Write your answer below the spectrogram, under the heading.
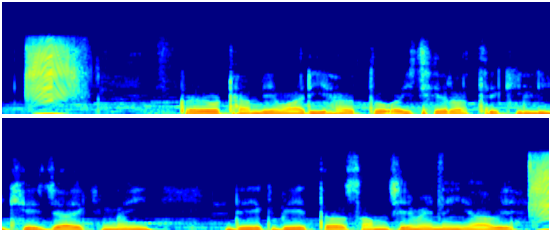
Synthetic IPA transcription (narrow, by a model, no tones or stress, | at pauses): kəjoʈʰambemaɾiɦəɾt̪oʔəɪseɾəɦt̪ʰekiliɡʰʱed͡ʒaeknəĩ | d̪ekʰbet̪ɔsəmd͡ʒʱemẽnəĩaːbe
